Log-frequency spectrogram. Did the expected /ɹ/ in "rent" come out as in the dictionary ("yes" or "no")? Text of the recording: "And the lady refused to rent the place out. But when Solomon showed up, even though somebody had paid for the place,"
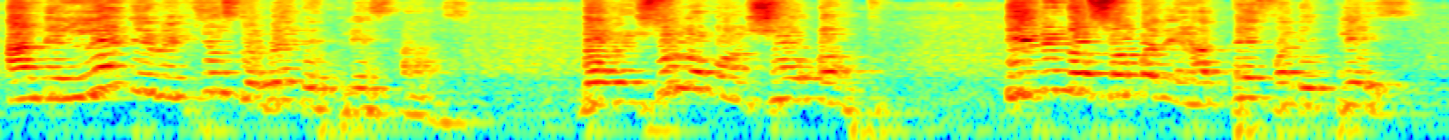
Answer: no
